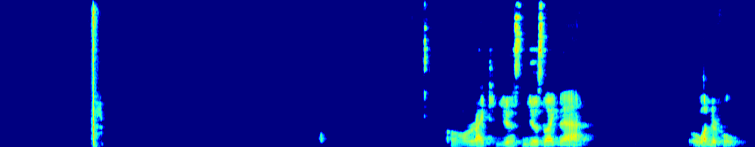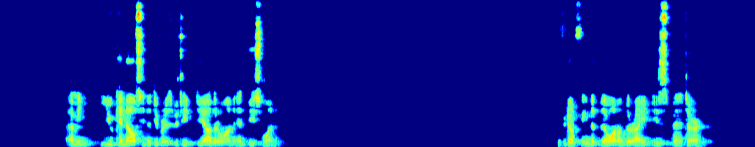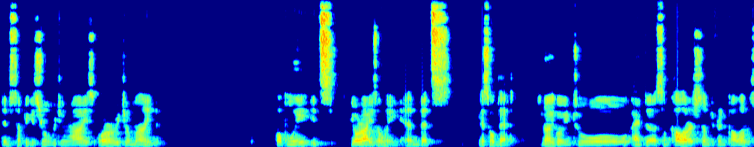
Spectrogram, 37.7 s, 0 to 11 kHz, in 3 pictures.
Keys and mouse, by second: 9.2 middle click, 10.2 Tab, 22.1-27.3 drag, 28.0-30.9 drag, 31.7-37.7 right drag, 32.8-37.7 drag.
